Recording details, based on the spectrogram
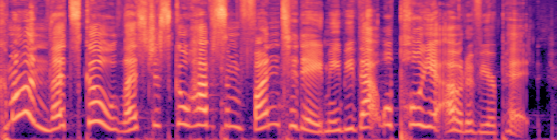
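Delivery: chirpy, bright, quick, upbeat happy voice. Showing how we might wrongly greet someone grieving, in a happy upbeat voice. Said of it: "in our happy voice go".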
